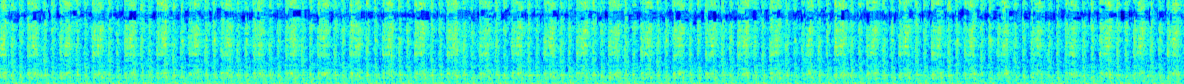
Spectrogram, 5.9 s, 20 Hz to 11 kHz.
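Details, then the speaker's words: Fordson Major diesel tractor, sat 20 years, recently revived, air intake off, just restarted with water in radiator: loud lumpy idle a bit over once a second, uneven; owner suspects a dead cylinder or just intake noise, unconfirmed. "might be down a cylinder no it might not be could just be because i got the air intake off the top of it could be just hearing and sucking in"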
